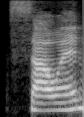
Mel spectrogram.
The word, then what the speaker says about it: Samhain: but we're gonna talk about Sin which to this day I still want to say sam ha Sam ha that's how it's spelled that's sa I don't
